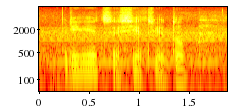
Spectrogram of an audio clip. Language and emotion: Russian, sad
